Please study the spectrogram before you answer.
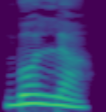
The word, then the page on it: ಬೊಲ್ಲ: bolla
